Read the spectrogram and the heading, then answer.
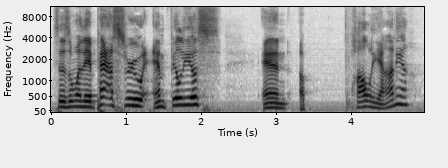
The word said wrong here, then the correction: Apollonia: did I say that right? No, I didn't even come close to it. Apollonia? Excellent, Apollonia. My pronunciation is very bad.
